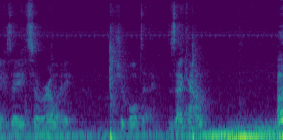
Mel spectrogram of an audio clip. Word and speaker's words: Chipotle: The L's after the T. Chipotle.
